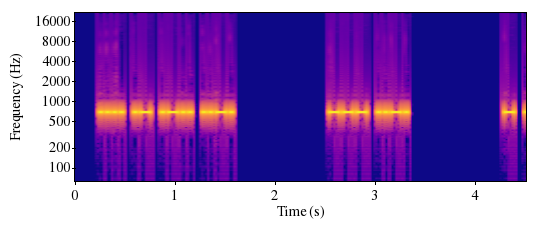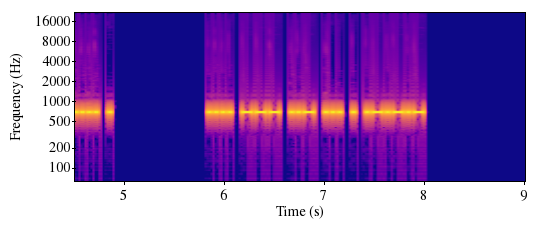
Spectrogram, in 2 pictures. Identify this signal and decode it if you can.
Morse code, heard as a keyed tone, about 34 wpm, 700 Hz. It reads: HALF OF THE HOUSE.
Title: 4x Word-Spacing - Sentences from Top 400 Words - 35wpm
